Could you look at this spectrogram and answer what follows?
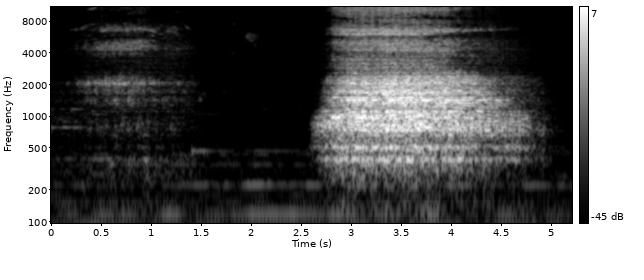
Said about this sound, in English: Breathing out, two, three, four, and holding, two, three, four. Breathing in, two, three, four, and holding, two, three, four, and exhale, two, three, four.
